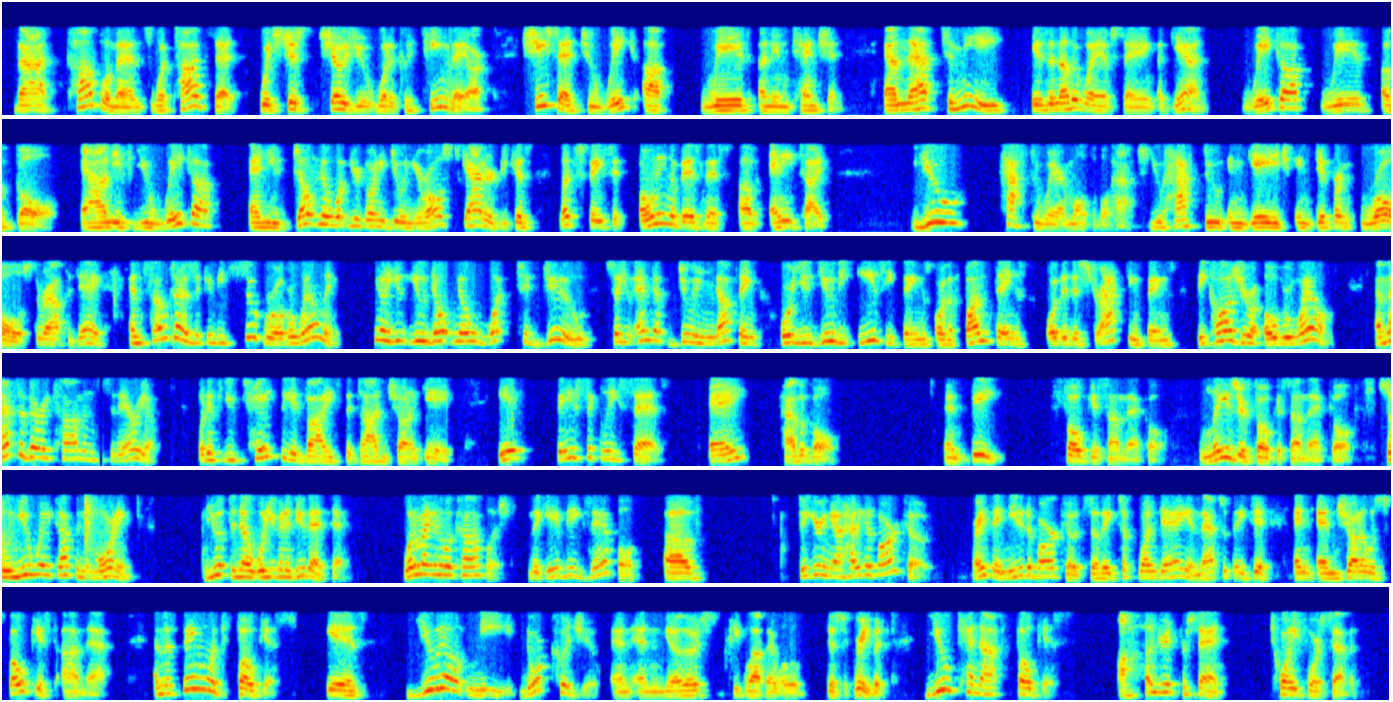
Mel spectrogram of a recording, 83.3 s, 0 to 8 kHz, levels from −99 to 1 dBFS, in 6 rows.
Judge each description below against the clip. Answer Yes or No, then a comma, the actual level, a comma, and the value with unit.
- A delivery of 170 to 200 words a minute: Yes, average, 175 wpm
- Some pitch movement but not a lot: No, wide, 7.6 semitones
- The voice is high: No, medium, 165 Hz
